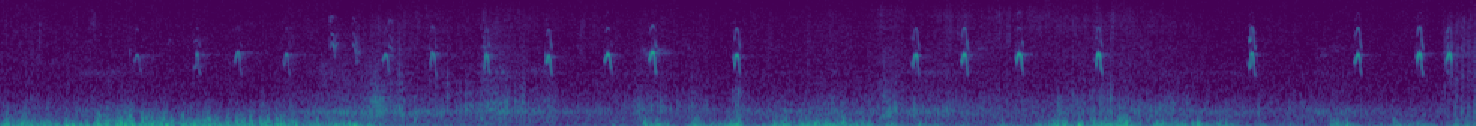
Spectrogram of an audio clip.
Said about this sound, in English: There he goes, in flight, also flight calls.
